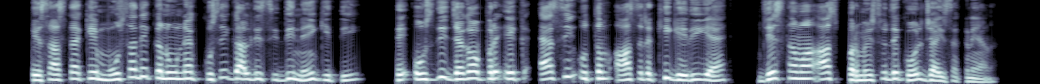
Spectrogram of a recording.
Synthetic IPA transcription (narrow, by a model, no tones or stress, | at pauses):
ɪsaːst̪ɛːkemuːsaːd̪eːkənũːnːɛːkʊseːɡəld̪iːsɪd̪iːnəĩːk̬iːt̪iː | t̪eːʔʊs̬d̪iːd͡ʒəɡaːʊpːəɾʔɪkɛːsiːʔʊt̪ːəmaːsɾəkʰːiːɡeːd̪iːɛː | d͡ʒɪst̪ʰəʋãːʔəspəɾmeːsəɾd̪eːkoːld͡ʒaːiːsəkɽ̃ḛːɦə̰ːñ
